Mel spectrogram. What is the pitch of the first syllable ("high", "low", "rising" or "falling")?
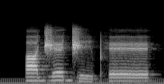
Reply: high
